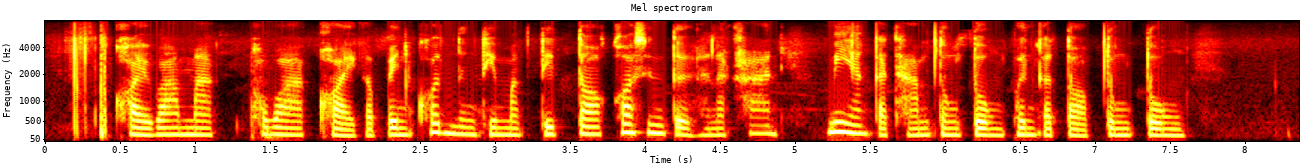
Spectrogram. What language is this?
Thai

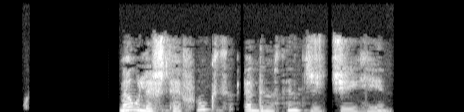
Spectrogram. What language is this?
Kabyle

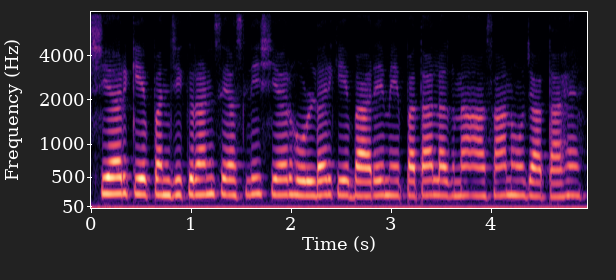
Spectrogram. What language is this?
Hindi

